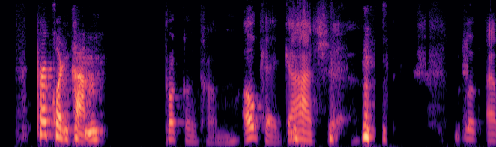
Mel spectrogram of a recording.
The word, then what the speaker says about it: Prakonekham: So is it pronounced Prakonekham? Prakonekham.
